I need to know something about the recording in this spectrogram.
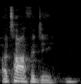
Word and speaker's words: autophagy: the process and by the way this word is spelled a-u-t-o-p-h-a-g-y that how you say it yeah it's a autophagy autophagy yeah a tophage you did good man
